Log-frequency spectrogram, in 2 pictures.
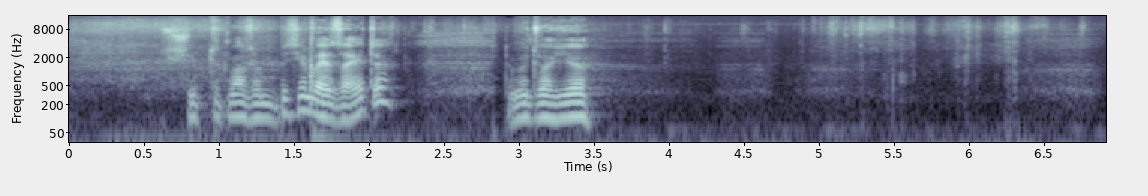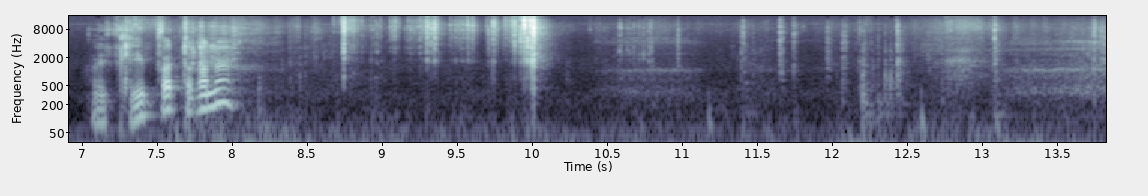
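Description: Paper crinkles and rustles as cards are handled.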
